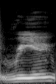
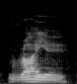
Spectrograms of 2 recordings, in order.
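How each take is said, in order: First: The first syllable sounds like 'ree'. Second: The first syllable sounds like 'rye'. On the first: "with an R E E" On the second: "with an R Y"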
